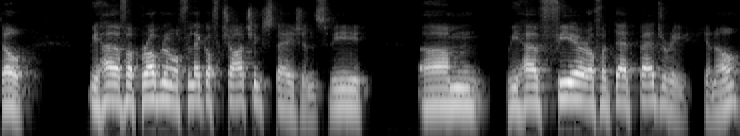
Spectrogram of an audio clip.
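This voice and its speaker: Against a quiet background, a man with a German accent speaks at a fairly slow pace in a fairly high pitch, with ordinary pitch variation. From Germany. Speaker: business consultant. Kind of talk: lecture. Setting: webinar. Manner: halting, with many fillers.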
